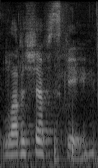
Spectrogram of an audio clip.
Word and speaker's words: Hladyshewsky: so with that miss um please pronounce your last name for me no worries lotazewski is the last name but is fine leather chef's ski did i get it right yes he did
